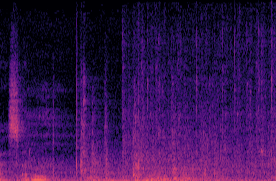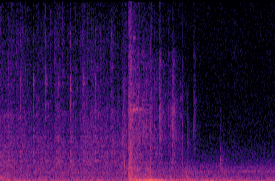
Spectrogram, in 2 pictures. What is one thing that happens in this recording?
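A metal lift rumbles and clanks as it moves.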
